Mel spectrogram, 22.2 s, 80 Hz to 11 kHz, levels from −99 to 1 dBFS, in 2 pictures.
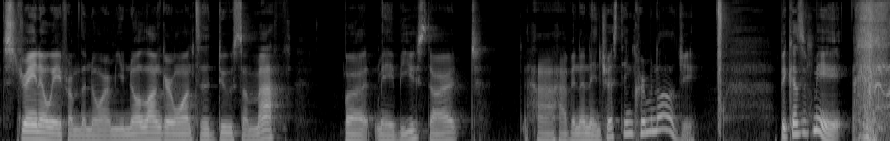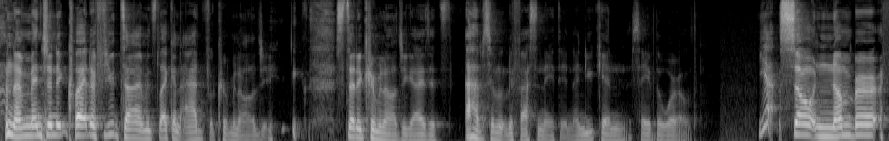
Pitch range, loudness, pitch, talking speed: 100-160 Hz, -34 LUFS, 115 Hz, 150 wpm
